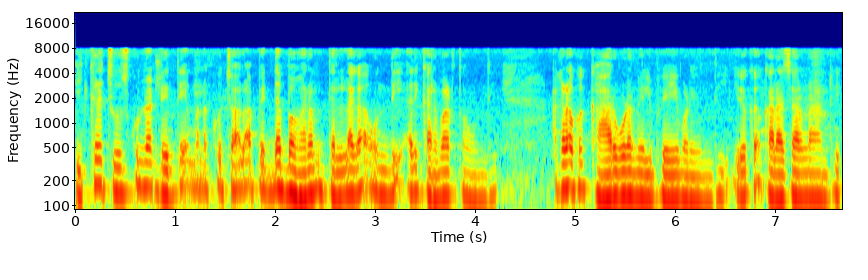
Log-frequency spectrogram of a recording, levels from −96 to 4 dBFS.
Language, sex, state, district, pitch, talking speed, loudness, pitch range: Telugu, male, Telangana, Karimnagar, 130 Hz, 170 wpm, -17 LUFS, 125-145 Hz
